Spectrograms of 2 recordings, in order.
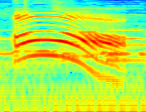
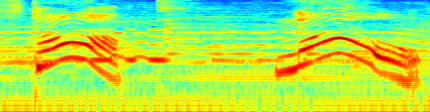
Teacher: The sound of a fourth tone is a falling sound, यानी ज़्यादा से कम की तरफ आएगा।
